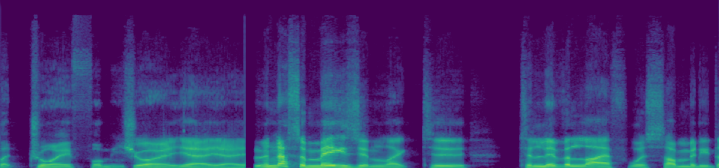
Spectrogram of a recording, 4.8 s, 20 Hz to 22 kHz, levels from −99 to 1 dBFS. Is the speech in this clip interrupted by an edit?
yes; 1 cut; at 1.7 s

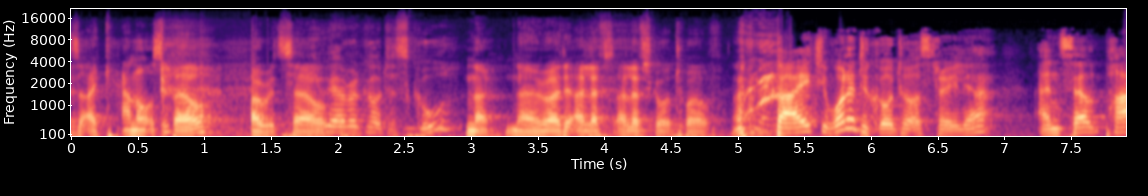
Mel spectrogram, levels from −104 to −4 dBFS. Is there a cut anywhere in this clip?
yes; 2 cuts; at 1.3 s, 5.2 s

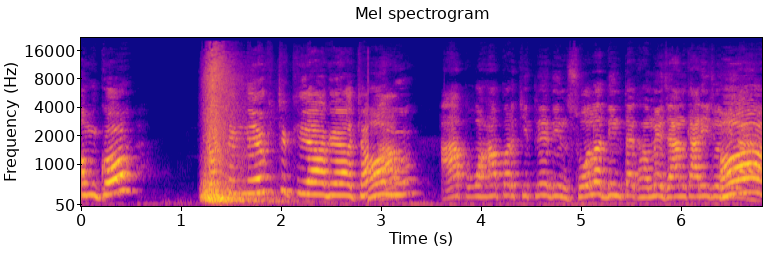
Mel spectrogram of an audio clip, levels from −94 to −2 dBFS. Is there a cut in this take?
yes; 1 cut; at 2.9 s

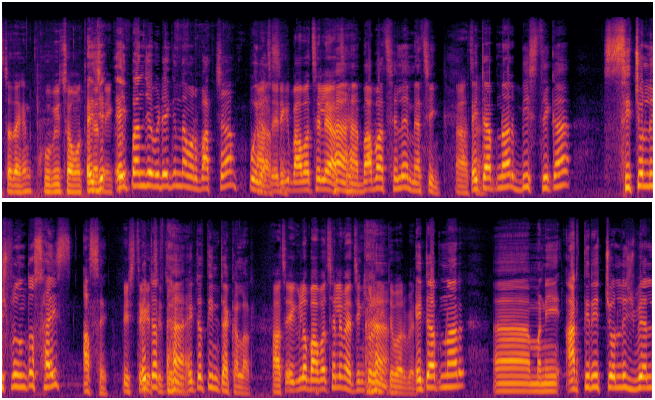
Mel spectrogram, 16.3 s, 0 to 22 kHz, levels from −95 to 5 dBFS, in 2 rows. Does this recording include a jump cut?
no; 0 cuts

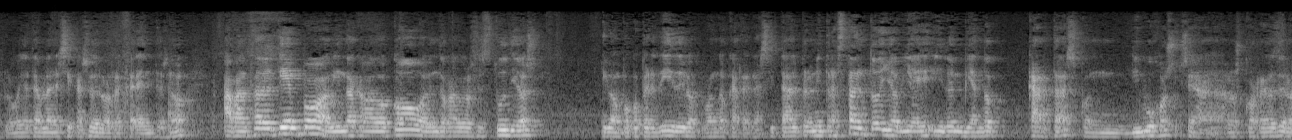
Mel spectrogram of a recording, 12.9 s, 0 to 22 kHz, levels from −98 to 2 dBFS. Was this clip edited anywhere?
no; 0 cuts

